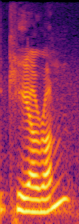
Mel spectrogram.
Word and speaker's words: Ciaran: i'll let you go and i did i pronounce your name correctly Kieran Kieran Kieran that Kara Kieran whatever way you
